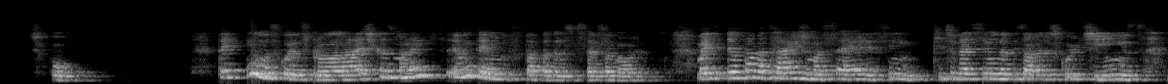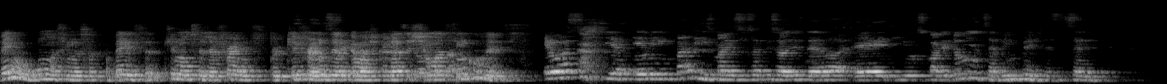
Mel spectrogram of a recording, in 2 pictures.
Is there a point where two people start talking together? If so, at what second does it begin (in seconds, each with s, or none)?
14.6 s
